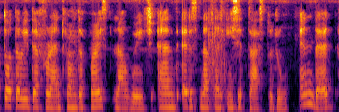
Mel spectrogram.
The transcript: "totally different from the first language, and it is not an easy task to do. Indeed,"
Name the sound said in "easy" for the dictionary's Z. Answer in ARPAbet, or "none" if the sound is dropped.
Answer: S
